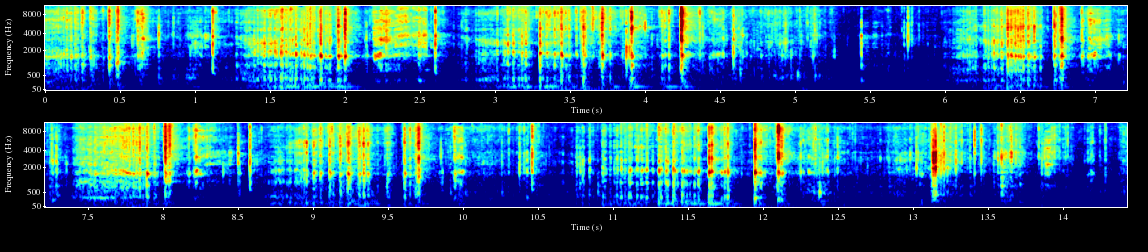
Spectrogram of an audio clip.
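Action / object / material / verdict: scrape / bar of laundry soap / soap / none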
